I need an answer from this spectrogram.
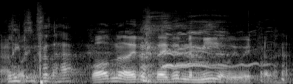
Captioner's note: laughs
